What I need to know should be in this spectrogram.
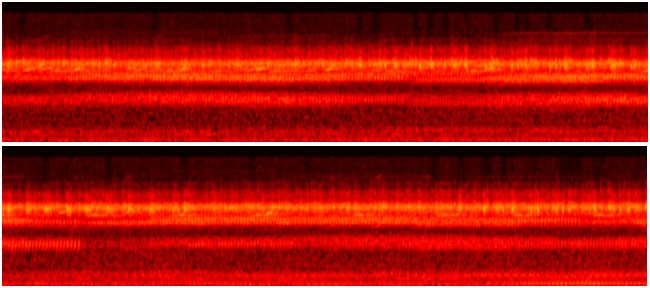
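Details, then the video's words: Tree frogs in a nighttime swamp in the backwoods of North Carolina, a thick continuous chorus of high-pitched trills above a lower humming layer, with one lower voice dropping out partway through. "Relaxing Swamp Sounds at Night - Frog Heaven - Frogs, Crickets"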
